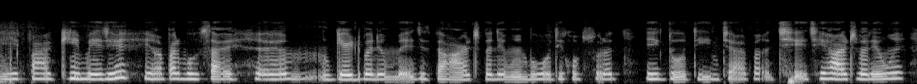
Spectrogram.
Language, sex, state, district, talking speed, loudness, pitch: Hindi, female, Bihar, Gaya, 230 wpm, -16 LUFS, 240 Hz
